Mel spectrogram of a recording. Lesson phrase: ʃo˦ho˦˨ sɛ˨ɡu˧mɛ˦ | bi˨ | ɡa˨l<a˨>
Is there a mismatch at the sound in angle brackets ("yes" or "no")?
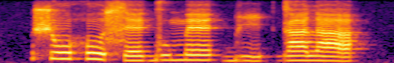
no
